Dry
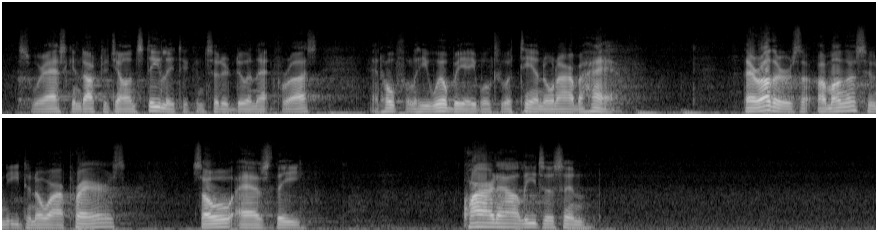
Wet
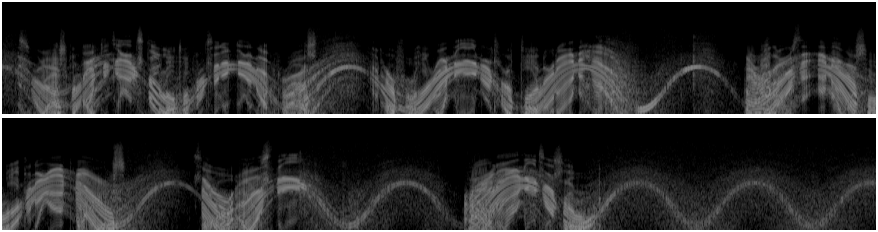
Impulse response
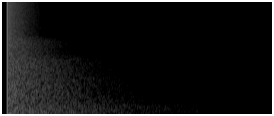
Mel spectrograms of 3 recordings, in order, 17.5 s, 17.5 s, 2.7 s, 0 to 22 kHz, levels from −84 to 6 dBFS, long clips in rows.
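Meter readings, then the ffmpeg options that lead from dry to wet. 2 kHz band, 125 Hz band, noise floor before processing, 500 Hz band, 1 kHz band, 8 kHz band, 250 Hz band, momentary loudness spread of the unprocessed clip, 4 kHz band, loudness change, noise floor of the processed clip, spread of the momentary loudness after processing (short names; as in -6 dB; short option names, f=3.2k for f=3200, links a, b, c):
-4.5 dB, -16.5 dB, -55 dBFS, -20.5 dB, -14.5 dB, n/a, -18.0 dB, 14 LU, -3.5 dB, -15.5 dB, -58 dBFS, 15 LU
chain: -af "afftfilt=real='re*lt(hypot(re,im),0.794)':imag='im*lt(hypot(re,im),0.794)':win_size=1024:overlap=0.75,areverse,acompressor=threshold=-38dB:ratio=5,areverse,aeval=exprs='val(0)*sin(2*PI*1100*n/s+1100*0.85/0.86*sin(2*PI*0.86*n/s))':c=same,volume=4dB"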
